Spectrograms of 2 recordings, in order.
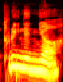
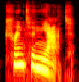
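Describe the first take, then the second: First: The name is said with French sounds. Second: The name is said with American English sounds.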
